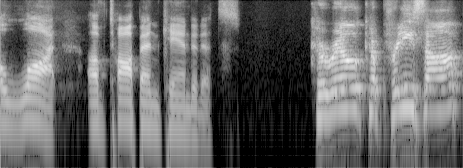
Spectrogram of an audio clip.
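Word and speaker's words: Kirill Kaprizov: of top end candidates karil caprizzo that's how he wants his name pronounced wow okay off the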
